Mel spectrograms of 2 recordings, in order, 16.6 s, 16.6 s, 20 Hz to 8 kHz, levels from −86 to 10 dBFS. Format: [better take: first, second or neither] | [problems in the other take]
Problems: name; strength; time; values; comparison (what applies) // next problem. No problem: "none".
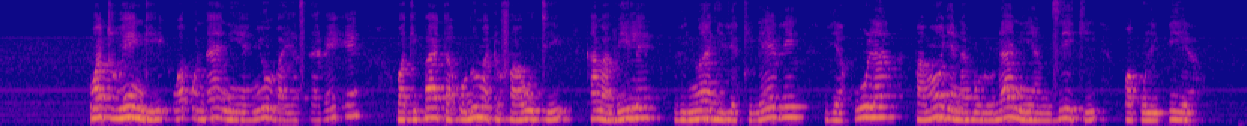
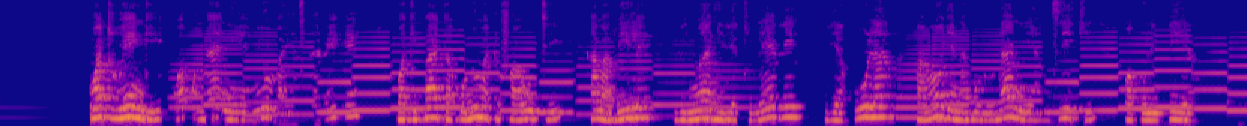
first | noise reduction (classical method spectral subtraction)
